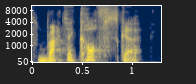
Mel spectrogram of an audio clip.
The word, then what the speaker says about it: Ratajkowski: And previous to recording this, I did have a look online, and she herself pronounced it Ratajkowski. So I think we probably have to take her word for it.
